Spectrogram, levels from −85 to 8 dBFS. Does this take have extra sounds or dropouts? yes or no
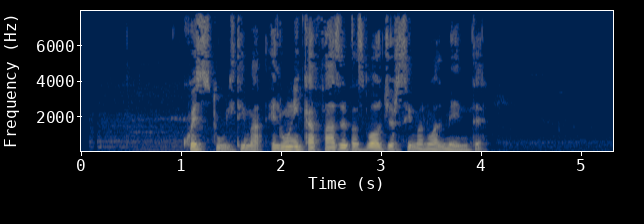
no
